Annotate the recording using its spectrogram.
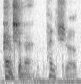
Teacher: The accent for the first syllable, pensioner.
